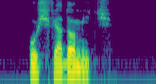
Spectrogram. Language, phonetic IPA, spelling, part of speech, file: Polish, [ˌuɕfʲjaˈdɔ̃mʲit͡ɕ], uświadomić, verb, Pl-uświadomić.ogg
